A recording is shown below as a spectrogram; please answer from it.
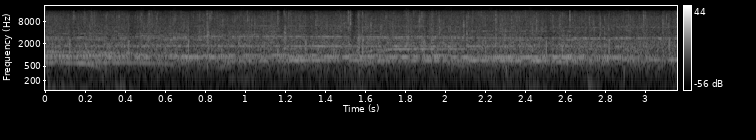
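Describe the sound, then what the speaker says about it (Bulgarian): A TV dance-competition audience applauds for dancer Bobi Turboto after a solo, a dense, steady wash of clapping that stays loud throughout with no voices standing out. "Аплодисменти за Боби Турбото!"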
